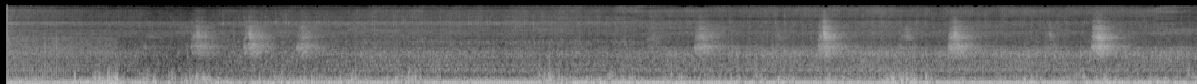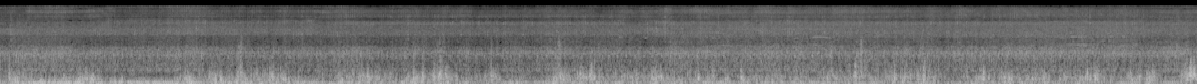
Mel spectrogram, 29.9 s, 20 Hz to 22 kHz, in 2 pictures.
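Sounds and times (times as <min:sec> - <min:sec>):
wind buffeting microphone: 0:00.7 - 0:29.9.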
